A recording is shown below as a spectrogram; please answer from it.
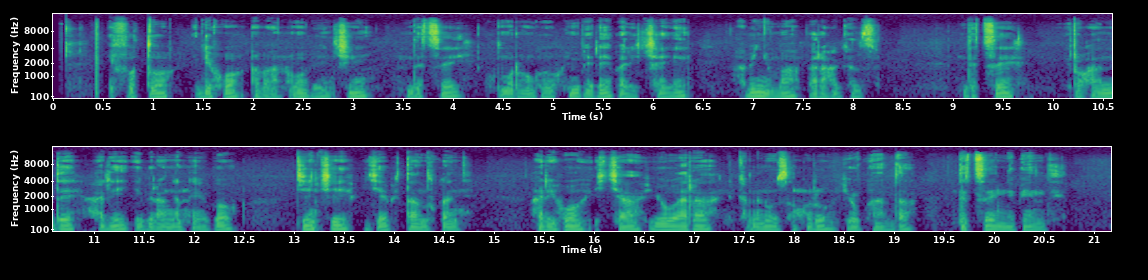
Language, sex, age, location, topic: Kinyarwanda, male, 18-24, Huye, health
